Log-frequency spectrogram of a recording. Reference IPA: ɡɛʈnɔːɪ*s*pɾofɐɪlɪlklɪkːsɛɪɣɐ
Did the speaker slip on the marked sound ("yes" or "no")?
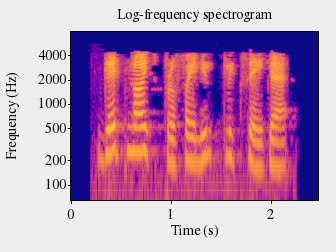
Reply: no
